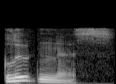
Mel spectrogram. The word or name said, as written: glutenous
